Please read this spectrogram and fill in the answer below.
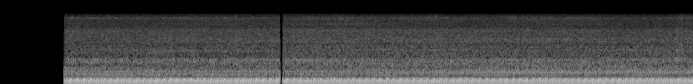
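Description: Boom lift's engine running steadily at idle, a low, even drone that cuts in suddenly about half a second in and briefly drops out near three seconds.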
